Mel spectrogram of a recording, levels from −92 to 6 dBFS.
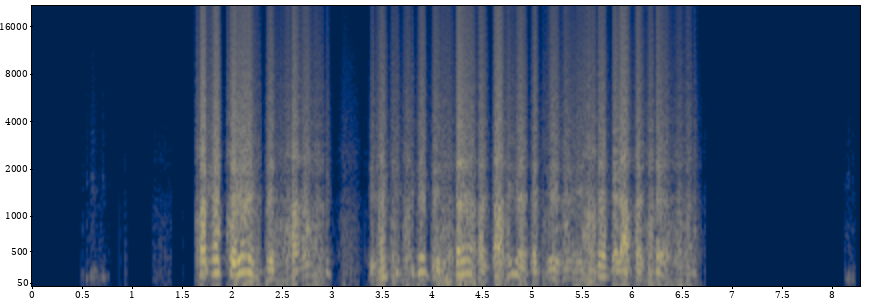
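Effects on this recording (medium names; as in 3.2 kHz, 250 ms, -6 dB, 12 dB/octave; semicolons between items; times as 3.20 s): a quantiser's noise floor 10-bit, dither none; chopped level 2.6 Hz, depth 65%, duty 85%; aliases and images of a low sample rate 1.7 kHz, jitter 20%; a shimmering, thickened sound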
